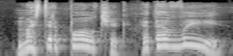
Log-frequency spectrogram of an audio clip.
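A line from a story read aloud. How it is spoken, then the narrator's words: Yelling. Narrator (Russian): завопила Валь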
